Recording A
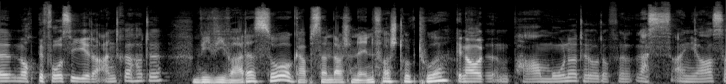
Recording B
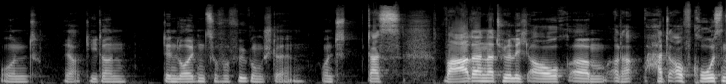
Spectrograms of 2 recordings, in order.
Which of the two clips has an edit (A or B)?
A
